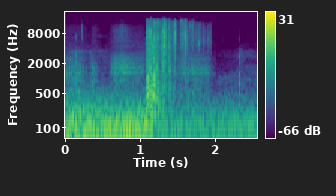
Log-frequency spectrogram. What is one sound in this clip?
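A wooden crate smashes apart with a loud crack.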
